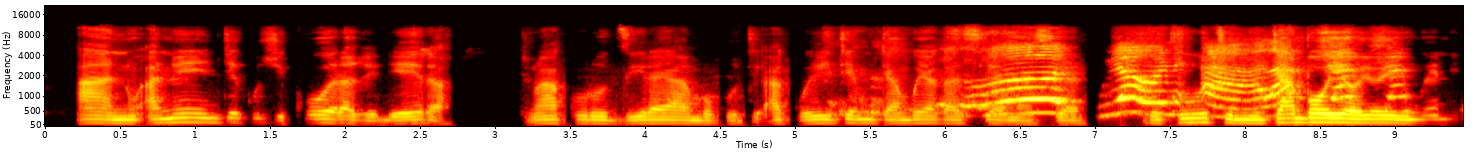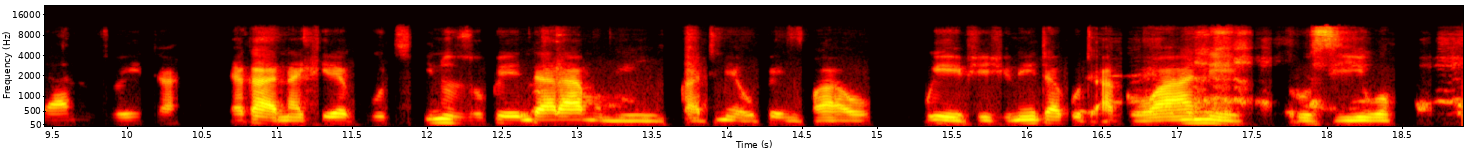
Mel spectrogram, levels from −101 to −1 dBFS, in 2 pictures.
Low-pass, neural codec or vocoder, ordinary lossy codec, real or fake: 10.8 kHz; none; Opus, 32 kbps; real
